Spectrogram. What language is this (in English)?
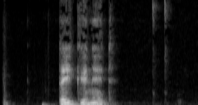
Mari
